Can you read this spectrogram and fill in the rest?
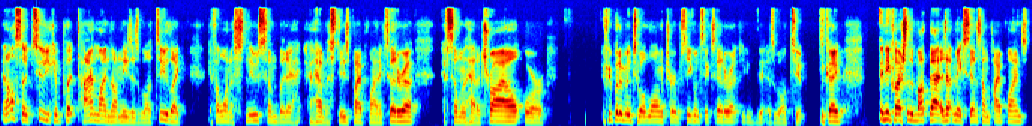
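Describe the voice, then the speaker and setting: A man giving an informal, instructional software walkthrough as a sales trainer on a live call, often checking that listeners follow. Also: fairly high pitch, fast talker. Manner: informal, instructional, checks for understanding with tags like "right?" and "okay?". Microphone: online group call.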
